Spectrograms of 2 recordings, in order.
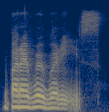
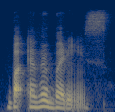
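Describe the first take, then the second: First: The t is a quick flap. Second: The t is a brief glottal stop. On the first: "Another very popular way would be using the flap T" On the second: "she stops her voice when she says but"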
